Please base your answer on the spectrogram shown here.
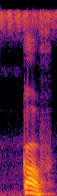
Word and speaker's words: cough: এখানেও GH এর উচ্চারণ হচ্ছে ফ এর মতো। কাফ, COUGH, কাফ।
